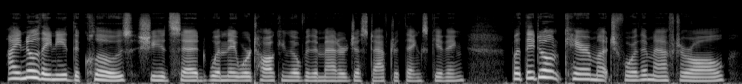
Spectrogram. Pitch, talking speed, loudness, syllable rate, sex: 200 Hz, 225 wpm, -19 LUFS, 5.5 syllables/s, female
